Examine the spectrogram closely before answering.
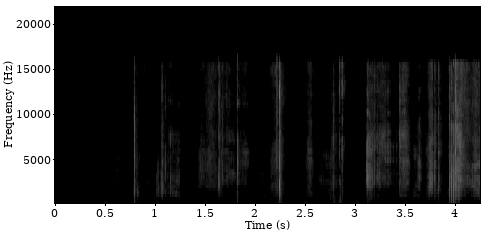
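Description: Faint rustling and light clicks of a hardcover picture book's paper page being handled and turned. The rustle grows louder near the end.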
